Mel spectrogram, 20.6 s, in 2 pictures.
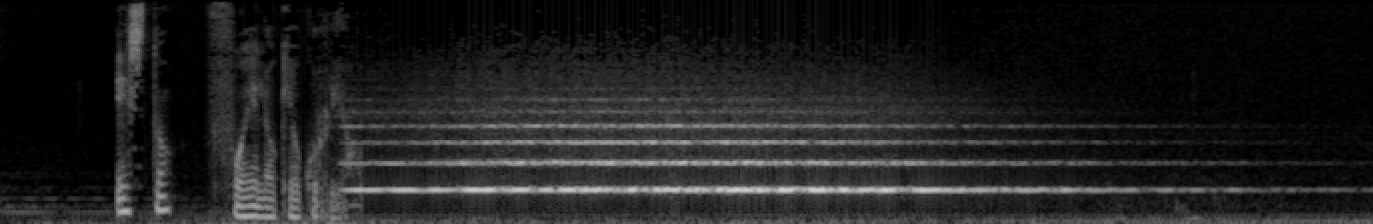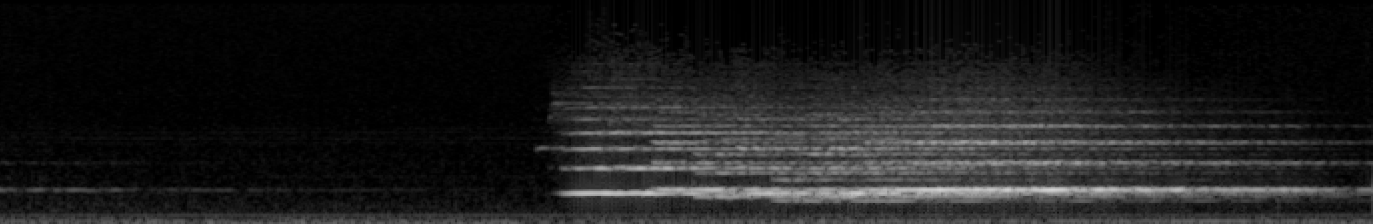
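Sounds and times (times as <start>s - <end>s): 
speech: 0.9s - 2.8s
flute improvisation echoing inside the Great Pyramid: 2.6s - 11.9s, 14.3s - 20.5s.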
